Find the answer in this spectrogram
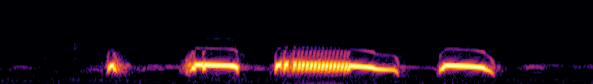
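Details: Spotted dove lure call, used in the morning to draw in wild doves: a brief soft note, then a sustained coo, a long burry coo falling at its end, and a final falling coo, all within three seconds. Clean with no other sounds.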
